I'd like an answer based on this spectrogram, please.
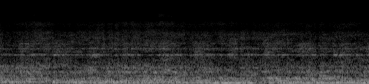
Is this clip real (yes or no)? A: no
